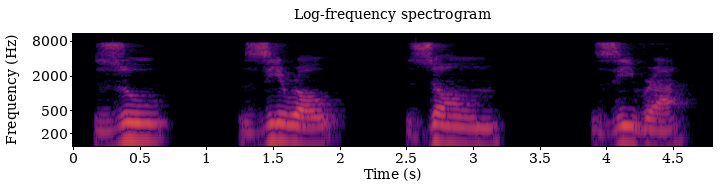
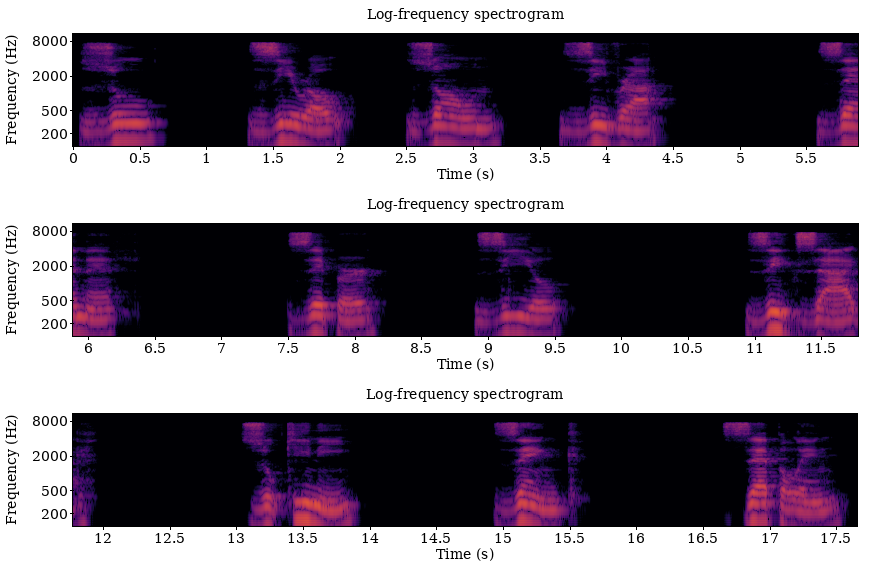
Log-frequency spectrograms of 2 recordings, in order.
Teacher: Y el sonido de la Z inglesa no lo tenemos en español, pero se pronuncia como una S, solamente que se hacen vibrar más las cuerdas vocales. Diríamos una Z.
